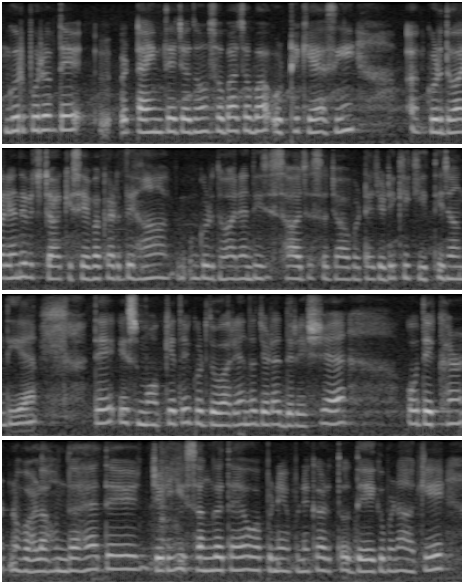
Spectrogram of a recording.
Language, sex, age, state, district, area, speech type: Punjabi, female, 18-30, Punjab, Shaheed Bhagat Singh Nagar, rural, spontaneous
